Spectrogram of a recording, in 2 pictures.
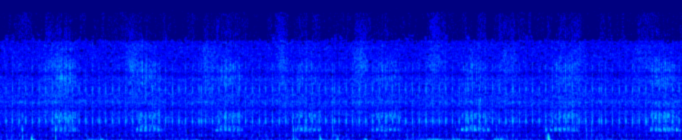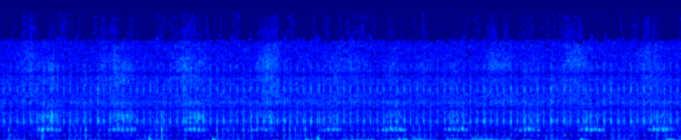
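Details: Severely malnourished female foster kitten purring: a steady low rumble with soft rhythmic pulses repeating roughly every half second, quiet indoor setting.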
